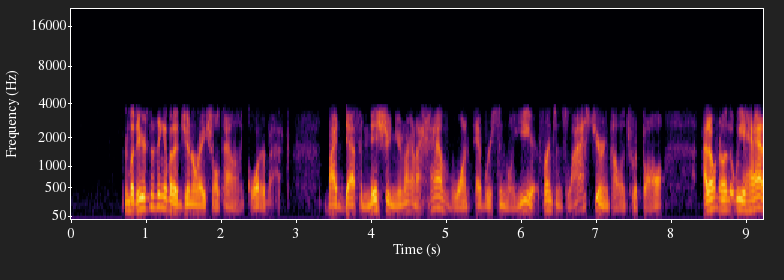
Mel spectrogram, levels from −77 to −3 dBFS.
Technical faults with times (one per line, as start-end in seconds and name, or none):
0.00-9.23 AMR narrowband mobile codec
